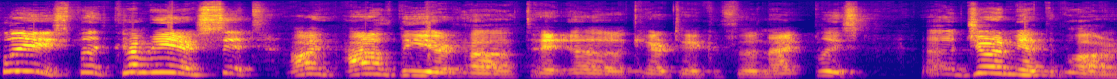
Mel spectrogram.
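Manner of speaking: high kobold voice with swoops. Voicing a kobold barkeep greeting a famous patron: kobold barkeep voice. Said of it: "and he goes".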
